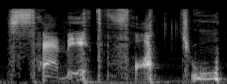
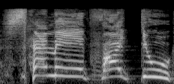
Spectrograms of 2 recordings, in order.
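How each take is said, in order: First: Muttered curse. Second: High, very slow drawn-out yell; high, slow bellowed Szemét fattyú; bellowing. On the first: Muttering after the intercom. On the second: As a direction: stretch out the insult as a yell. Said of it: "ordította Jude". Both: Acted.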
